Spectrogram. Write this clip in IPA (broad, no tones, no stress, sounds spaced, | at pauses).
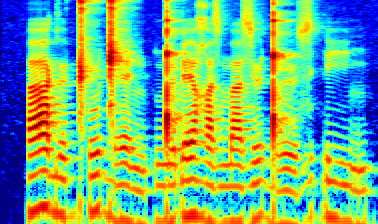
a ɡ ø ǁʰ ʊ ɡ͡ǁ ɛ n | ŋ͡ǃ ʏ ɗ ɛ ʁ a z m a z ʏ ɡ͡ǃ ø z | ɾ i ŋ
